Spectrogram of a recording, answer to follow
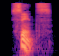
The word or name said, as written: since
